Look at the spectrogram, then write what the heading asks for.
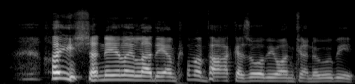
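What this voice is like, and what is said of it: Put-on Scottish accent. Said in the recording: “I love doing the Scottish accent, sonny.”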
